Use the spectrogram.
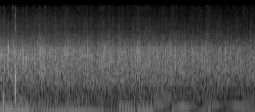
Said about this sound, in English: All right, you have to clap for yourself.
